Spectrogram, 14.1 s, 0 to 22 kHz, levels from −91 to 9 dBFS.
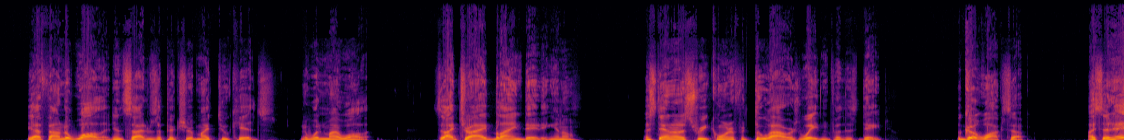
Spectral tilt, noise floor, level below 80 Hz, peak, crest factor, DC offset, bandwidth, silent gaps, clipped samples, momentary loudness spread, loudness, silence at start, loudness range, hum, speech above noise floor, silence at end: -6 dB/octave; -77 dBFS; -48 dBFS; -6 dBFS; 16 dB; under 0.1%; over 20 kHz; none; under 0.1%; 10 LU; -22 LUFS; 0.35 s; 3 LU; none; 56 dB; 0 s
